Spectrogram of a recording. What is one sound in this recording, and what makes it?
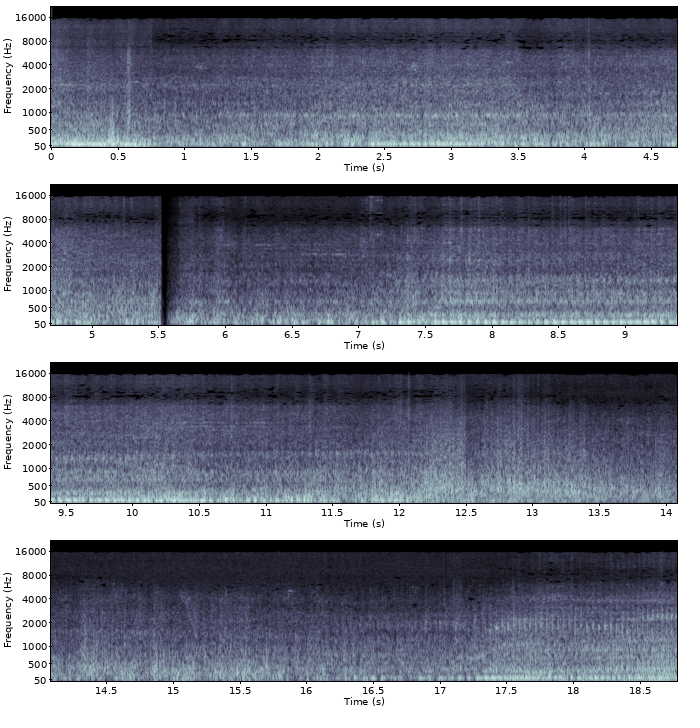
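Wind rushes past the microphone outdoors.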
